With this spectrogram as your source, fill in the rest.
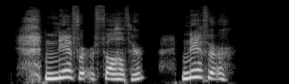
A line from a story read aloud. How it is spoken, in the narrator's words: cried they all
